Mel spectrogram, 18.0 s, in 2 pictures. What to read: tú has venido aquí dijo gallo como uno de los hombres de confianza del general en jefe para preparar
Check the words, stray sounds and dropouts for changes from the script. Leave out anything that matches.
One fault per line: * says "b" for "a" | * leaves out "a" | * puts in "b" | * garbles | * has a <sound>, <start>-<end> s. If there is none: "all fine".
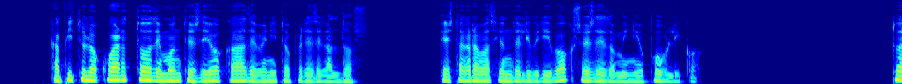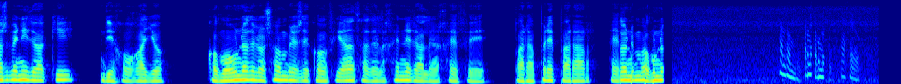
* garbles
* has a chirp, 16.8-17.7 s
